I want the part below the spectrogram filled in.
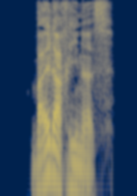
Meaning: genitive of Baldachin
- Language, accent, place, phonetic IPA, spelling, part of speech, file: German, Germany, Berlin, [ˈbaldaxiːnəs], Baldachines, noun, De-Baldachines.ogg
